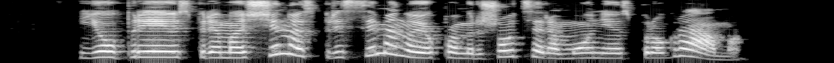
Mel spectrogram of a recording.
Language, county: Lithuanian, Klaipėda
